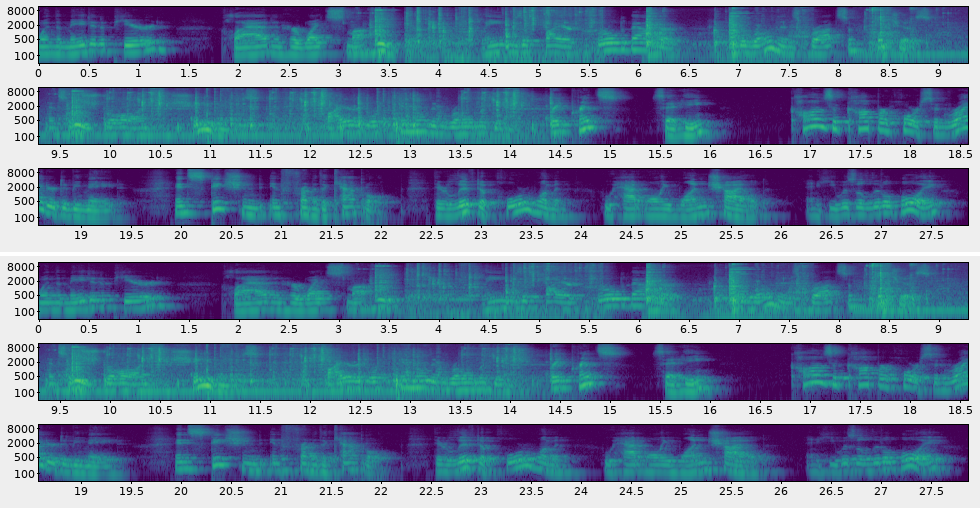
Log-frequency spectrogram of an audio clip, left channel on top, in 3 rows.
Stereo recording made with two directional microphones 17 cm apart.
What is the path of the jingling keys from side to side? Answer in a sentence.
You can hear the jingling keys move from left to right and back again.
